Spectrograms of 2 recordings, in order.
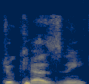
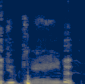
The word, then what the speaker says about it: Duquesne: Number one, it's not pronounced Duquesne, it's Duquesne.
